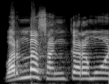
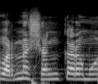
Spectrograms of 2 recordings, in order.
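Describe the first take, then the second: First: The second word starts with a plain s sound. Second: The second word starts with an sh sound.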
